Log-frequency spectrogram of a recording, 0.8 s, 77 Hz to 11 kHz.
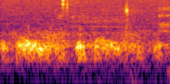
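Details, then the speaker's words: Fetal heartbeat on handheld Doppler: rapid, strong whooshing pulses, about 150 then 138 beats a minute, rate varying, described as normal. "really one now it's 138 oh wow yeah it's changing a lot that's normal this is fine this a good sign if it's changing a lot"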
